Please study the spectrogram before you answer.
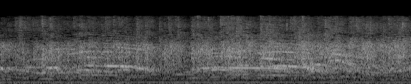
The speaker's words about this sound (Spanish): Se va ahí a Belardo con el 9. Y entra por parte del Bollullos Club de Fútbol número 17, que es Samu Gómez. Ante los aplausos de su hinchada, se va por la banda.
